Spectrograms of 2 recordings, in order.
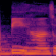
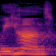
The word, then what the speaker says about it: Behance: diseñadores y creativos, hay una plataforma que se llama Behance o Behance, hay gente que lo pronuncia de las dos maneras, donde los creativos subimos nuestro portafolio.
